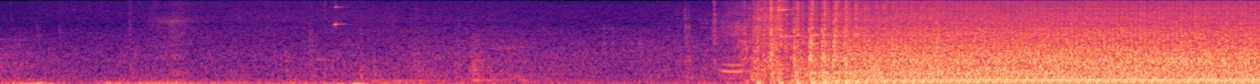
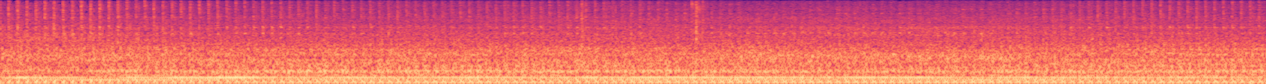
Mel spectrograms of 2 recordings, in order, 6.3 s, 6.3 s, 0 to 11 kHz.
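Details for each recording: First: 2009 Viking petrol lawnmower that hit a chain pulley while mowing, then knocked and shook violently; bent crankshaft suspected. Fires and settles into a rough run with a steady shake of about four beats a second. Cause: damaged blade boss. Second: Viking mulching lawnmower with a 5 hp engine: steady, even drone at constant speed with no knocks, misses or surging; running normally.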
